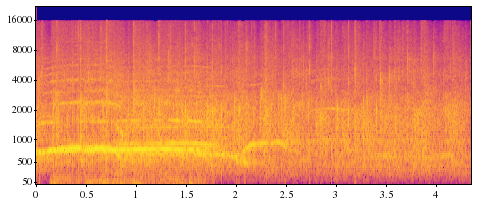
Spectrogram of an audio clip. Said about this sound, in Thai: ขอเสียงปรบมือให้กับพี่โจ๊กไอศกรีมครับ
